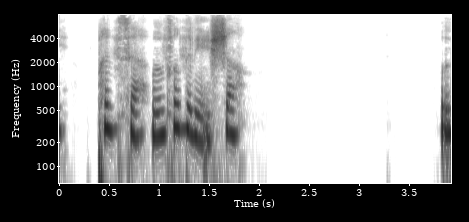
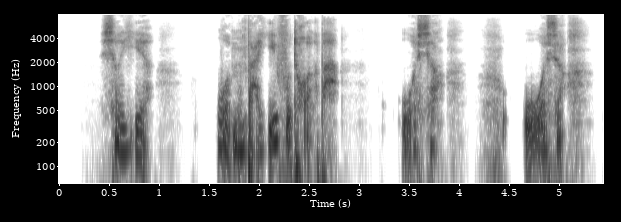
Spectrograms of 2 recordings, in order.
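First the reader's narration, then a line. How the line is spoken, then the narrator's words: Nervous, breathless, soft. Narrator (Chinese): 杨峰似乎是太紧张，喘息了一阵，才轻轻地说道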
